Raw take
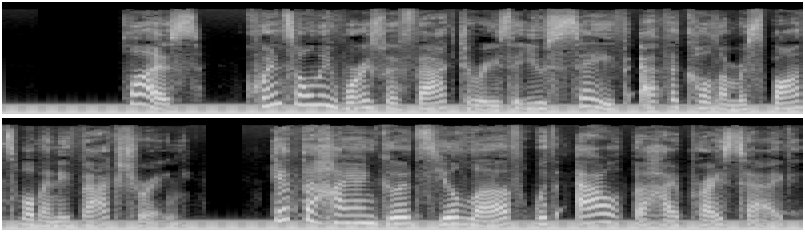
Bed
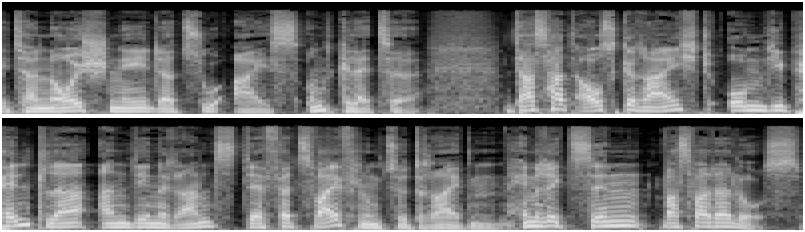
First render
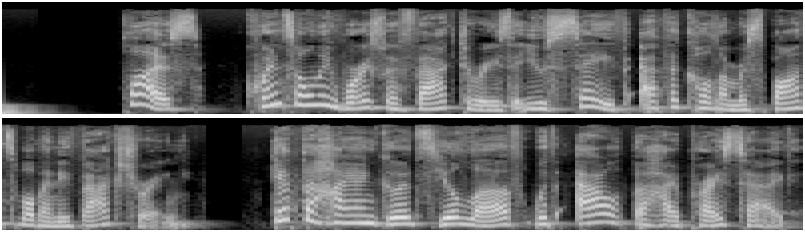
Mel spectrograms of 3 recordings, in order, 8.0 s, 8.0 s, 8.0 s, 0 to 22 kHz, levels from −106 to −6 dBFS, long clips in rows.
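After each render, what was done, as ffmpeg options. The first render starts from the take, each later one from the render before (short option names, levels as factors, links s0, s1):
-af "bandreject=f=60:t=h:w=6,bandreject=f=120:t=h:w=6,bandreject=f=180:t=h:w=6,bandreject=f=240:t=h:w=6,bandreject=f=300:t=h:w=6"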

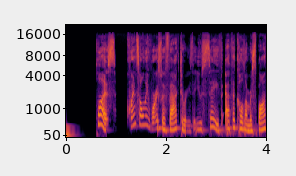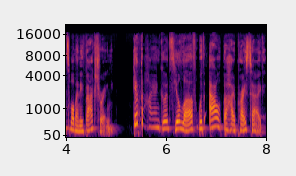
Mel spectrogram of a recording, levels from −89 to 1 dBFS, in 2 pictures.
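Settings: -filter_complex "[0:a]asettb=1/sr,asplit=3[s0][s1][s2];[s0]atrim=end=0.804[s3];[s1]atrim=start=0.8:end=1.83,asetpts=PTS-STARTPTS,afade=t=in:d=0.004:c=qsin,afade=t=out:st=1.026:d=0.004:c=qsin,highpass=700[s4];[s2]atrim=start=1.826[s5];[s3][s4]acrossfade=d=0.004:c1=hsin:c2=qsin[s6];[s6][s5]acrossfade=d=0.004:c1=qsin:c2=hsin,asplit=3[s7][s8][s9];[s7]atrim=end=2.39,asetpts=PTS-STARTPTS,afade=t=out:st=2.386:d=0.004:c=hsin:silence=0.1[s10];[s8]atrim=start=2.39:end=5.53,asetpts=PTS-STARTPTS,afade=t=in:d=0.9:silence=0.1,afade=t=out:st=3.136:d=0.004:c=hsin[s11];[s9]atrim=start=5.53,asetpts=PTS-STARTPTS,afade=t=in:d=0.85[s12];[s10][s11][s12]concat=n=3:v=0:a=1"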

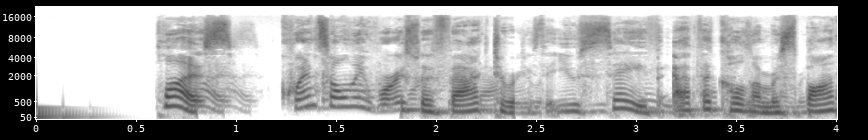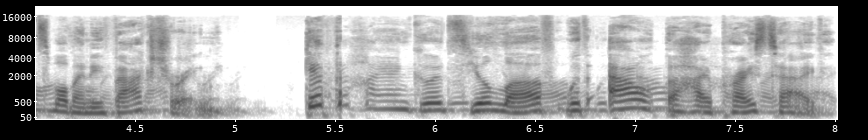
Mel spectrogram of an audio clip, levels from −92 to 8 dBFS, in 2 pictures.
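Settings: -filter_complex "[0:a]asplit=2[s0][s1];[s1]adelay=135,lowpass=f=1800:p=1,volume=0.141,asplit=2[s2][s3];[s3]adelay=135,lowpass=f=1800:p=1,volume=0.18[s4];[s0][s2][s4]amix=inputs=3:normalize=0"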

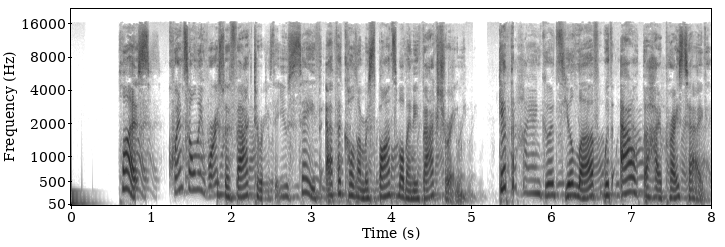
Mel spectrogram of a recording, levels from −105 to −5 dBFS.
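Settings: -af anull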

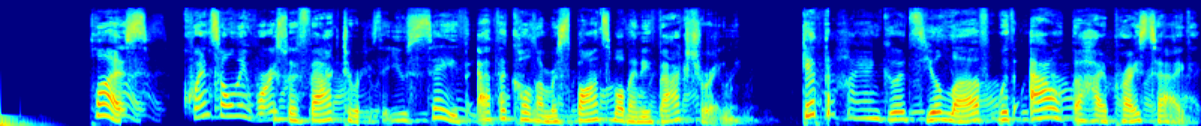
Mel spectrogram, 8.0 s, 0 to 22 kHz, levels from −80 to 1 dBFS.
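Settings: -af "volume=1.5"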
